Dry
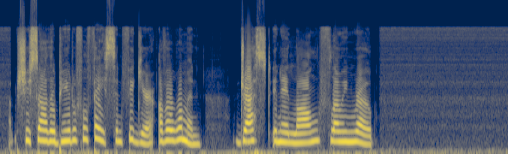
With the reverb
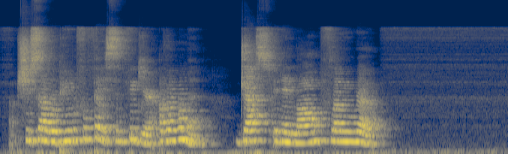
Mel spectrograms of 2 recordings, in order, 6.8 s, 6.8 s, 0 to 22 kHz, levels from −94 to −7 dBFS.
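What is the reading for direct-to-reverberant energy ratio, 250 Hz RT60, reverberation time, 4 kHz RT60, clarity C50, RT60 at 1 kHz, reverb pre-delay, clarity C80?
-4.0 dB, 0.55 s, 0.65 s, 0.55 s, 3.0 dB, 0.60 s, 22 ms, 7.0 dB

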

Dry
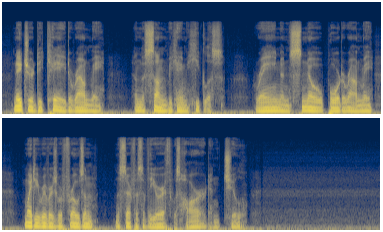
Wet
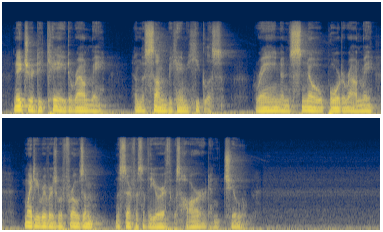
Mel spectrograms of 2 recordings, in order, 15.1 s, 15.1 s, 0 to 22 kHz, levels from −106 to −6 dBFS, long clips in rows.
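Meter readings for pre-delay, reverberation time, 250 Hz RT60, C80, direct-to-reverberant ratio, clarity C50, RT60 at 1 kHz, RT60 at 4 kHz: 3 ms, 0.65 s, 0.90 s, 19.5 dB, 8.0 dB, 17.0 dB, 0.60 s, 0.80 s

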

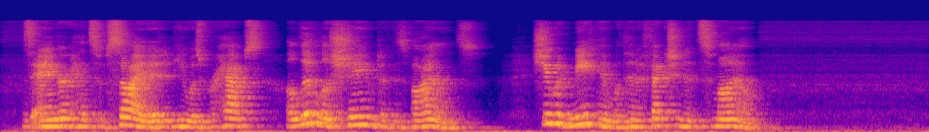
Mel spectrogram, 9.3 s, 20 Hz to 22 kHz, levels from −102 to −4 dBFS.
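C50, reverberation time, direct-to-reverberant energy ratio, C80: 5.0 dB, 0.50 s, -9.0 dB, 9.5 dB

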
